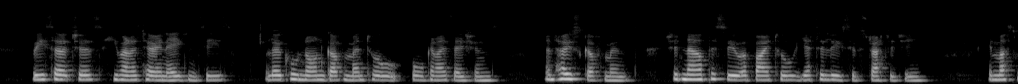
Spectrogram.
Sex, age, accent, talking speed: female, 30-49, British, 110 wpm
